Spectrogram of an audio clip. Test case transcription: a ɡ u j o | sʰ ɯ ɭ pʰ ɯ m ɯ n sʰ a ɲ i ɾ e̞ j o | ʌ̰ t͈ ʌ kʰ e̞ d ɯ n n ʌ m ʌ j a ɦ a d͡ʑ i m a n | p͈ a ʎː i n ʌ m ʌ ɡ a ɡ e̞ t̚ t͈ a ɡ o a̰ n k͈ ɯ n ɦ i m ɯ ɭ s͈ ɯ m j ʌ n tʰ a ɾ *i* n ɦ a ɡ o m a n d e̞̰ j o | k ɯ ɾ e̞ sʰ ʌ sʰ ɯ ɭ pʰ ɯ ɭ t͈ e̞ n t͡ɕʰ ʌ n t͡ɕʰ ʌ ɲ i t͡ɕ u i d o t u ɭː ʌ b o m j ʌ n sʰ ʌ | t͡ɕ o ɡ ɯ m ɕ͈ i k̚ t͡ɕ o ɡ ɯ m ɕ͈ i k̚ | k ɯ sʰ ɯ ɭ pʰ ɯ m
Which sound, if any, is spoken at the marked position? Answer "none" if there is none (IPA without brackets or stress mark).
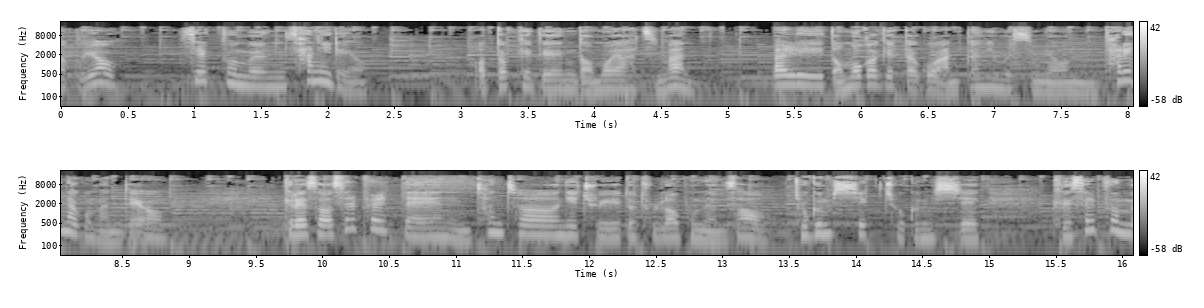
i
